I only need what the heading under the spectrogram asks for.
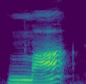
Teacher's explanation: you're starting off the ground level and then you're ramping up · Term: the second tone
